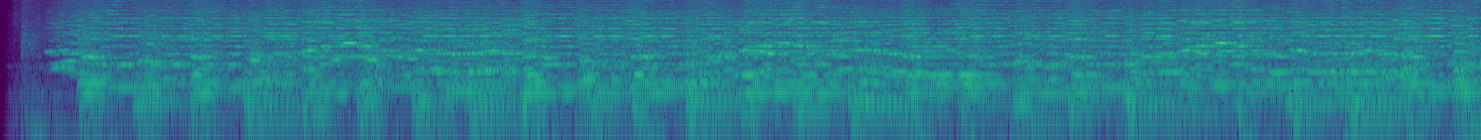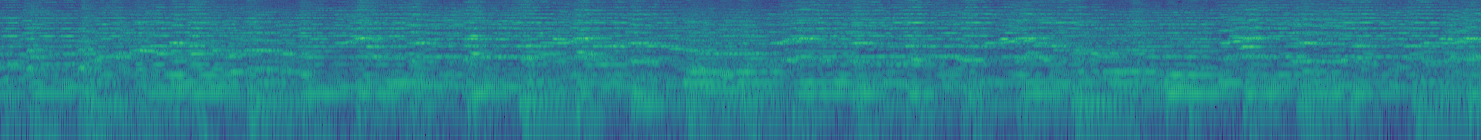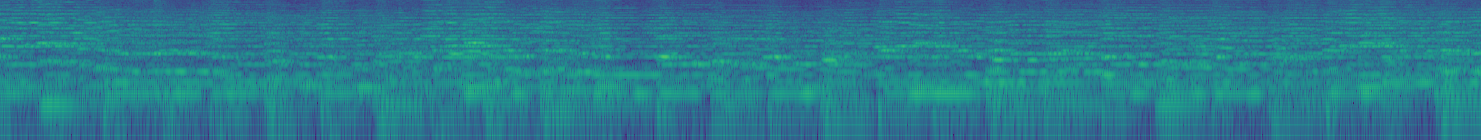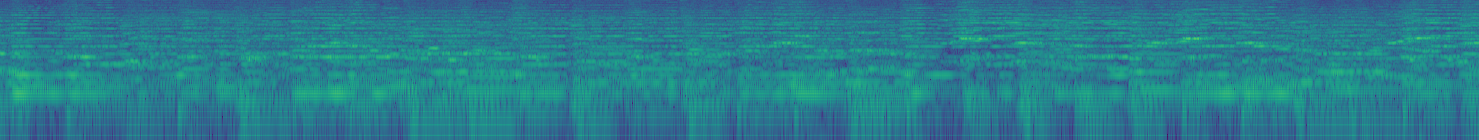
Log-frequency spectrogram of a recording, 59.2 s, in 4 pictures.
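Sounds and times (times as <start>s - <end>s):
jig in bush music style in arranged parts: 0.2s - 59.2s.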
